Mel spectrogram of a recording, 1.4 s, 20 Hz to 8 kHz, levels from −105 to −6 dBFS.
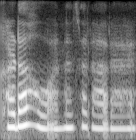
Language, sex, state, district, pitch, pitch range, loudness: Hindi, female, Uttar Pradesh, Muzaffarnagar, 280 Hz, 270-310 Hz, -15 LUFS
